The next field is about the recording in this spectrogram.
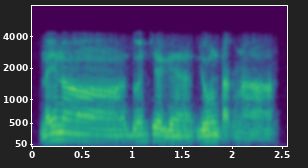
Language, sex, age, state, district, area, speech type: Marathi, male, 18-30, Maharashtra, Amravati, rural, conversation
